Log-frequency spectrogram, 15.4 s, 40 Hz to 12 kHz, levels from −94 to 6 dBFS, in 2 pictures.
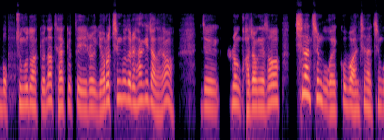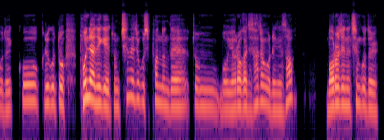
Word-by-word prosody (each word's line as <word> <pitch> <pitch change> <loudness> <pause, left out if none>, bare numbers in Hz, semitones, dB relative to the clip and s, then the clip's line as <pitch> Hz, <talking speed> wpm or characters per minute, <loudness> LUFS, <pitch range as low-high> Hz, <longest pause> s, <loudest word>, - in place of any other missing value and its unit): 뭐 150 0 -4 0.2
중고등학교나 170 +1 -2
대학교 160 +1 -3
때 165 0 -5
이런 145 -1 -3
여러 155 +8 +2
친구들을 215 -4 0
사귀잖아요. 190 -4 -2 0.5
이제 150 -2 -3 0.3
그런 180 -2 -1
과정에서 155 +7 0 0.3
친한 265 -2 +5
친구가 165 - -1
있고 140 +6 -7
뭐 160 -2 +3
안 140 0 -4
친한 150 0 -4
친구도 150 -1 -6
있고 190 +6 -2
그리고 175 0 -1
또 175 -1 +3 0.3
본의 215 +2 +10
아니게 175 -5 +6
좀 155 +1 -8
친해지고 215 -3 -1
싶었는데 160 -4 +1
좀 155 -2 -7
뭐 145 0 -4
여러 150 +2 +3
가지 155 -3 0
사정으로 170 -2 -3
인해서 140 - -2 0.7
멀어지는 165 +2 +4
친구들, 155 -7 -1
160 Hz, 335 characters per minute, -22 LUFS, 150-185 Hz, 0.7 s, 본의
